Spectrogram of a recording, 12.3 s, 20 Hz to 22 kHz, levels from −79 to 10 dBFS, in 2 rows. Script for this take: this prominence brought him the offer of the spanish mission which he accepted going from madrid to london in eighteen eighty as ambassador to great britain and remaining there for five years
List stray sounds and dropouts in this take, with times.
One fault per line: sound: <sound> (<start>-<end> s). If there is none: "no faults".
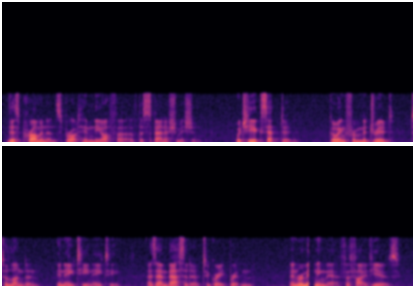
sound: dropout (10.8-10.9 s)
